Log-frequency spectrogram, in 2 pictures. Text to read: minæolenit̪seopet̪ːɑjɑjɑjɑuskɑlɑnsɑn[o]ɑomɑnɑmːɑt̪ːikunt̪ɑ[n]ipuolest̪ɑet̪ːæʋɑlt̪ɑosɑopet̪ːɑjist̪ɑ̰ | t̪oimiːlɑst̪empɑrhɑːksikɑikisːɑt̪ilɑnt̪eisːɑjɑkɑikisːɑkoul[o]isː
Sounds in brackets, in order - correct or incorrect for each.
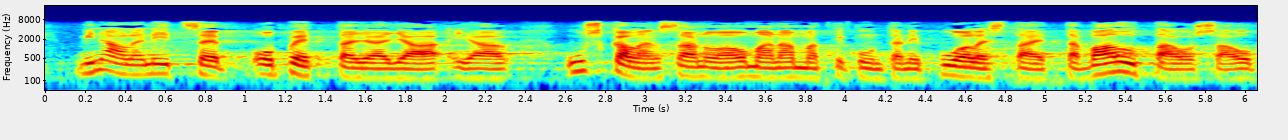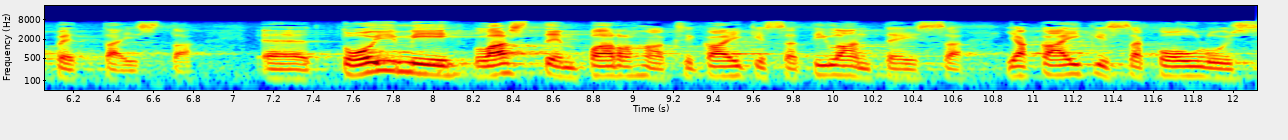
correct, correct, incorrect

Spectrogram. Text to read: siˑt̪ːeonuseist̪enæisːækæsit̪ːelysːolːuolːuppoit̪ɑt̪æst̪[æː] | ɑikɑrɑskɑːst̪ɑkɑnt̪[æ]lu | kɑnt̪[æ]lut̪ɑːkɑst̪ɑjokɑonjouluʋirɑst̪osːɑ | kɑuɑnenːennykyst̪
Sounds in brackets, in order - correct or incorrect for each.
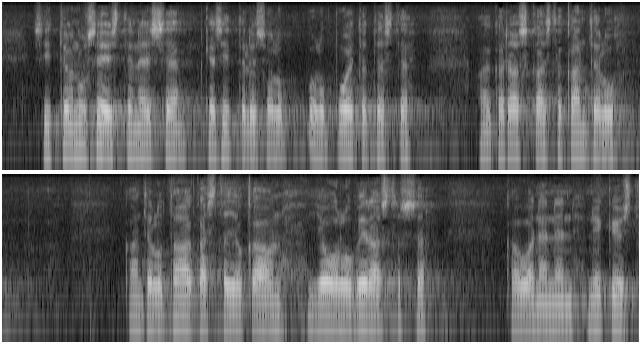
incorrect, incorrect, incorrect

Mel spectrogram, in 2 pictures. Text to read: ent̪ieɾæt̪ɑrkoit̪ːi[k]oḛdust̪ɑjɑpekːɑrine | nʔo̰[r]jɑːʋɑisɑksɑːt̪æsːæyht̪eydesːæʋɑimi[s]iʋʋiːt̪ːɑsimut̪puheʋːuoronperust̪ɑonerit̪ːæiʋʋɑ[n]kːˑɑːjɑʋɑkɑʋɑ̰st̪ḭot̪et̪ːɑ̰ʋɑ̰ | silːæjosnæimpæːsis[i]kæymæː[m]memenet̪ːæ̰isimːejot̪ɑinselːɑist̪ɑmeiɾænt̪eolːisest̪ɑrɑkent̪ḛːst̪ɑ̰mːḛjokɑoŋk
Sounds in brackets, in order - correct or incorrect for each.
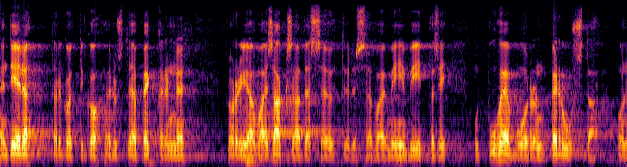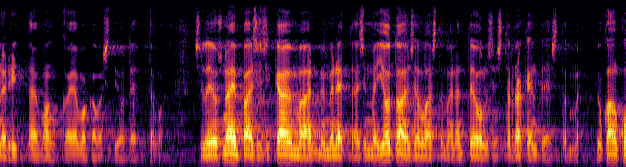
correct, correct, incorrect, incorrect, correct, incorrect

